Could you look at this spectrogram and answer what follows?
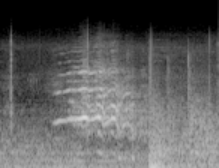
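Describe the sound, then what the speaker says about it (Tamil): A horse whinnies in a loud, wavering neigh lasting about a second, with scuffing and hoof-like knocks around it and no voices. "நமக்காகவே குதிரை தயாராக இருக்கின்றது"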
